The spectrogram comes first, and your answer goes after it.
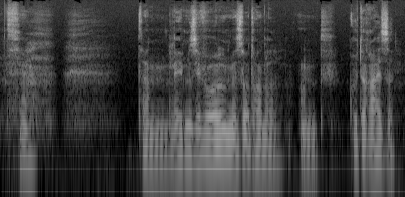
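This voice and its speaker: An actor playing a polite, earnest young gentleman in a German radio play. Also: deep voice, fairly even intonation, measured pace, no room sound.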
